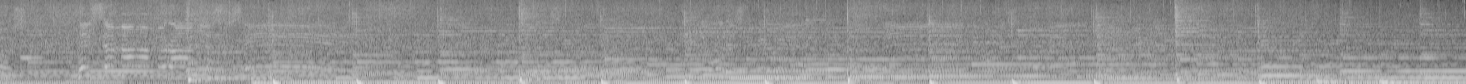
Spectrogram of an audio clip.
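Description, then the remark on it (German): Sustained, steady audience applause given for Jesus, a dense crackling wash that keeps going for the whole stretch, with a held keyboard chord and deep bass notes playing underneath. “Komm, wir geben Jesus nochmal einen mächtigen, mächtigen Applaus.”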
